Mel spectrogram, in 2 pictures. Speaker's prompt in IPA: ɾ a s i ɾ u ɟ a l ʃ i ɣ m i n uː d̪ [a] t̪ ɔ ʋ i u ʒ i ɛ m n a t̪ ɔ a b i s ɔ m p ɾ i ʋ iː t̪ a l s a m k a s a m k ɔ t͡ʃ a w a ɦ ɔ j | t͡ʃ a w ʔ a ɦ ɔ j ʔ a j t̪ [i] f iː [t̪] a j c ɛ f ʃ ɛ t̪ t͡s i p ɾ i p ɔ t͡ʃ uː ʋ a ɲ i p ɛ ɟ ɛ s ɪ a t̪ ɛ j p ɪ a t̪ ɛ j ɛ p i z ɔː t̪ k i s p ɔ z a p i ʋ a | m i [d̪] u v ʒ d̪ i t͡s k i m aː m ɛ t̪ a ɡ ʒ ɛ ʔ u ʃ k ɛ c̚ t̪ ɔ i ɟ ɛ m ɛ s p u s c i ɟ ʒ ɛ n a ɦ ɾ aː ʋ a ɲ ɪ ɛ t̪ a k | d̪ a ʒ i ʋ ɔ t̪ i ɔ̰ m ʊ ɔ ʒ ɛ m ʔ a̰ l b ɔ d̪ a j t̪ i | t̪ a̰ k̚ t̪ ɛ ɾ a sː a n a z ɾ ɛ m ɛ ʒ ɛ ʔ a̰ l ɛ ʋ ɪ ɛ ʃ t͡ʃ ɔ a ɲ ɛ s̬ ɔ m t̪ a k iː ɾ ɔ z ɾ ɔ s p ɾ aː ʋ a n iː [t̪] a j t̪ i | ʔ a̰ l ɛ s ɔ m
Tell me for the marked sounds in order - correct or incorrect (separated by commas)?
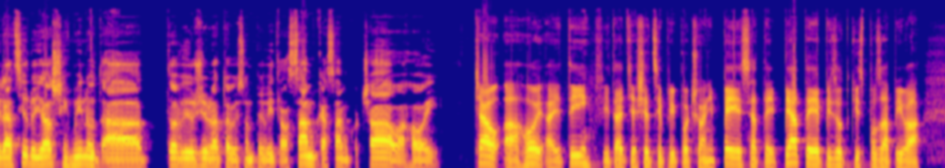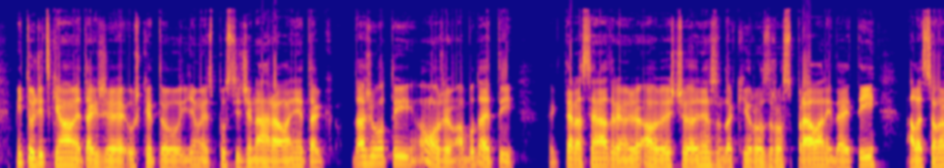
correct, correct, correct, incorrect, incorrect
